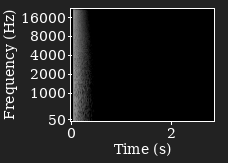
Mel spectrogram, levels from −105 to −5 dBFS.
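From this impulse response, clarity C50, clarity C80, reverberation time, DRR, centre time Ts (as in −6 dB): 5.0 dB, 11.0 dB, 0.40 s, −8.5 dB, 37 ms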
